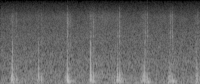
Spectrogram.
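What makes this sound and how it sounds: Fingertips tap the outer wall of a small, empty, hollow wooden bowl in a steady, unhurried rhythm, some taps landing as quick doubles. Each tap is a soft, hollow, low knock with a faint bright click at the start, and it dies away almost at once against a quiet background.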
